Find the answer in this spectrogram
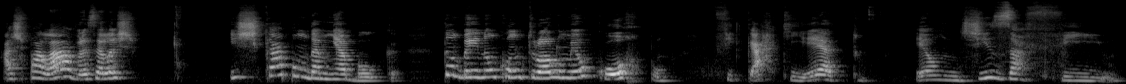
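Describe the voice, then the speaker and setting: Woman, emotive reading, unhurried, echoey room. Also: high-pitched. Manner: slow, emotive, lingering on words. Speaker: reader. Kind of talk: expressive reading of a first-person text. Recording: roomy echo.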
